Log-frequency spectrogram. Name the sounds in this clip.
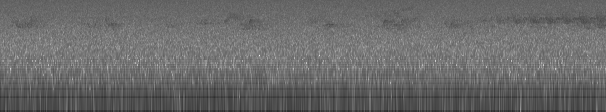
Red-eyed Vireo, American Redstart, Ovenbird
